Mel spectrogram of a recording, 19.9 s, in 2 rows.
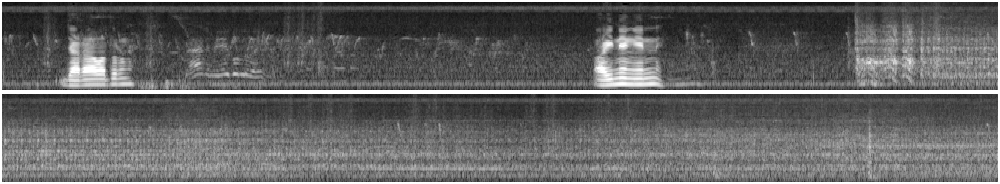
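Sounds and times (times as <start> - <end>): jeep engines idling: 8.6 - 19.9.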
